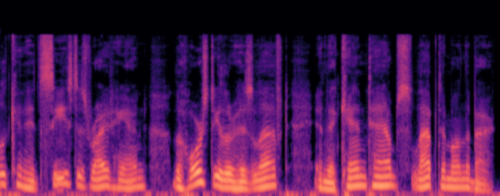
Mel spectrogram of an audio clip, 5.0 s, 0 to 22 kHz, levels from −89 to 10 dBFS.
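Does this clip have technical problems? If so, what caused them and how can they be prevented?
No, nothing stood out as a technical problem on listening, so there is no cause to trace or prevent here.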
